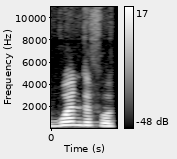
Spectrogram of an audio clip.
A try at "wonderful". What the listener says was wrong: Remember that wonderful, it's not with the A, but with an O.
